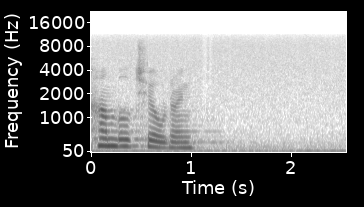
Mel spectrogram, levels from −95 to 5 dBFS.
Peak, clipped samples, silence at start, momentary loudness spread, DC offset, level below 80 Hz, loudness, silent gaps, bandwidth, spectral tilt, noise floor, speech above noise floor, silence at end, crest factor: -20 dBFS; under 0.1%; 0 s; 23 LU; under 0.1%; -56 dBFS; -36 LUFS; none; 11.5 kHz; -6.5 dB/octave; -57 dBFS; 22 dB; 0 s; 18 dB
